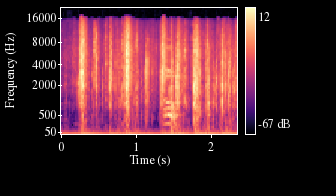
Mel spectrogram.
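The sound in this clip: Crinkling and tearing paper as an envelope is opened for a mock best-actor award announcement. Uneven rustles and rips mix with people talking.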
